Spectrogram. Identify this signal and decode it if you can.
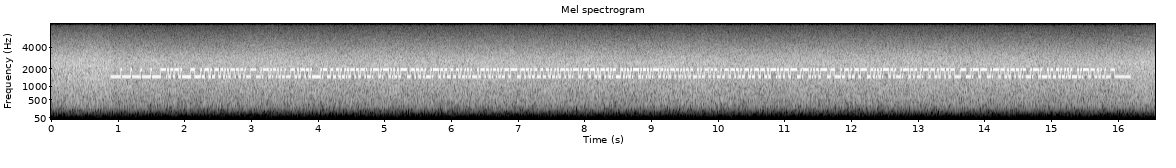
RTTY (50 baud, 450 Hz shift), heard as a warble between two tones, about 1700 Hz centre, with radio static. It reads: MAAR GOED, ZIJ HEEFT GELIJK DAT WIJ EEN BREDER SCALA AAN TESTMAATREGELEN MOETEN BEKIJKEN.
